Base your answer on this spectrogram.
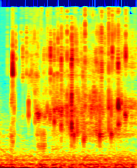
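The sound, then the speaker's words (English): Tea being poured: a faint, continuous liquid trickle broken by small splashy bursts and light crackles. “and I need to pour me some tea.”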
